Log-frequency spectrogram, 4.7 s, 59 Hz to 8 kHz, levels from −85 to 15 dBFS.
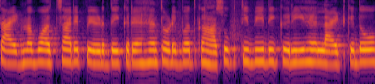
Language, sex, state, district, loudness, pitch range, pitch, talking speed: Hindi, female, Bihar, Jamui, -14 LUFS, 210-225 Hz, 215 Hz, 255 wpm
